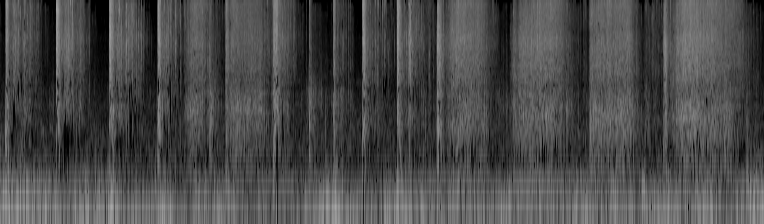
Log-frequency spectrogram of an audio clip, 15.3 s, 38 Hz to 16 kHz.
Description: Hayling Island - footsteps on a stone beach
Recorded outside RNLI Hayling Island, summer 2012.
